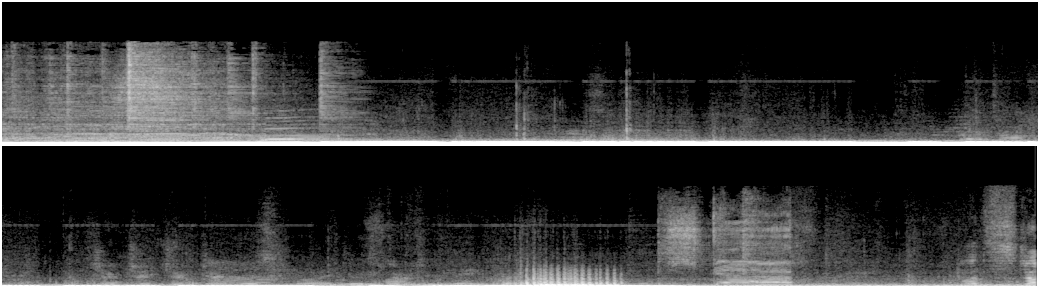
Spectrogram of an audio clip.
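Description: Music with a heavy bass line playing over outdoor PA speakers: loud, deep bass notes in an uneven pulsing pattern from about a second and a half in until near the end, with voices faintly underneath.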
